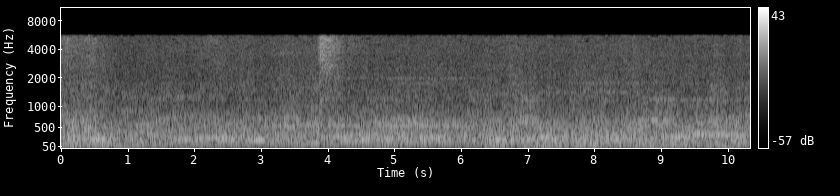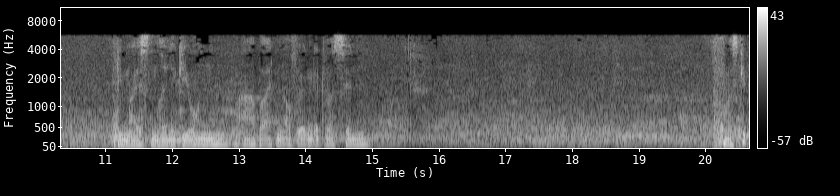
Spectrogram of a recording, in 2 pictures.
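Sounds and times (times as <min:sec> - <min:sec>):
subway train rumbling: 0:00.0 - 0:20.6
brief hiss: 0:03.8 - 0:04.4
speech: 0:11.4 - 0:15.1, 0:20.4 - 0:20.6.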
